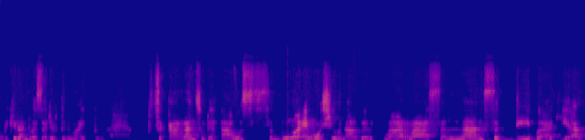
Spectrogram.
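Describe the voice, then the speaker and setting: A woman parenting coach giving a gentle online talk, sometimes acting out soothing words to a child. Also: on the high side, slightly rough.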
